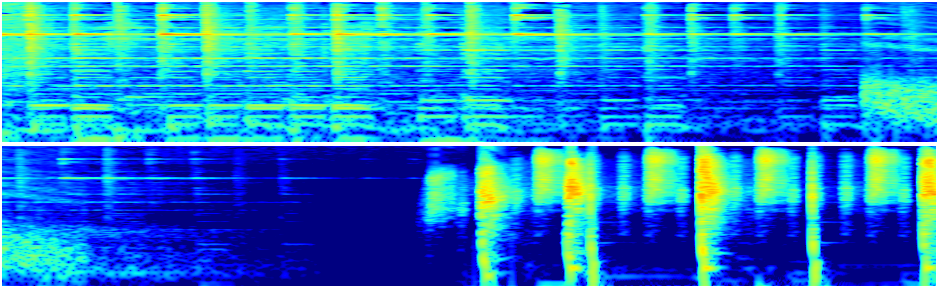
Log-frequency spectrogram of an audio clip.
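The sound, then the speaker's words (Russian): Small bells jingle brightly within a busy musical passage, ending in a shimmering shake that rings out and fades to silence before a few sharp percussive hits. “эти финальные колокольцы.”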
